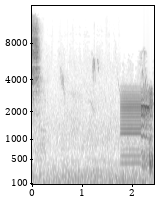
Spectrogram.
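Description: Faint background, then near the end a short harsh buzz of 1200-baud packet-radio data tones from the Icom IC-705 transceiver's speaker: a packet from the node arriving in reply to the command.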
